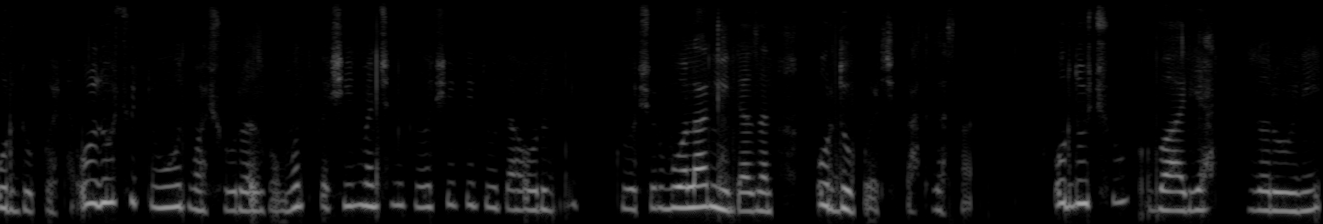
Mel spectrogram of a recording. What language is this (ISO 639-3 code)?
kas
